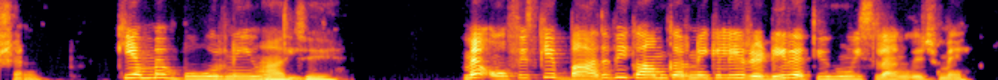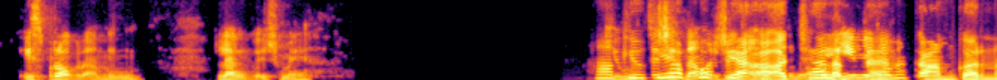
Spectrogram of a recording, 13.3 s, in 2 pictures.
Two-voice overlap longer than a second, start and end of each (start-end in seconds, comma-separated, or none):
10.7-12.6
